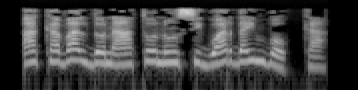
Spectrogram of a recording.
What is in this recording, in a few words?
italian sayings about life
